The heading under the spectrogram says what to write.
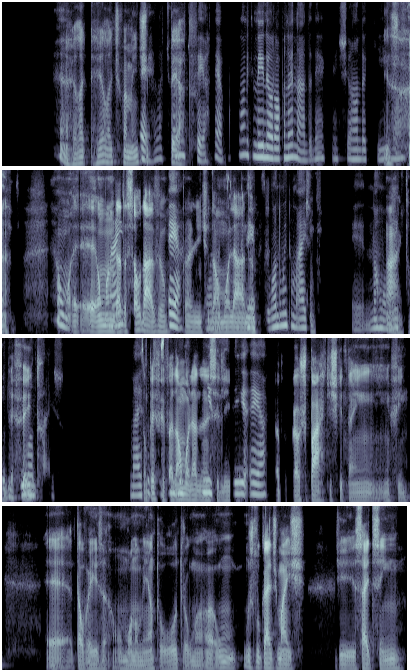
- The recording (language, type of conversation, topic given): Portuguese, advice, Como posso criar uma sensação de lar nesta nova cidade?
- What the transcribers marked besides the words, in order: unintelligible speech; in English: "sightseeing"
